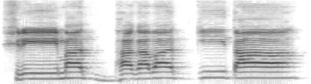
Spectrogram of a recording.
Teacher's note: व के बाद जो द है इस पर भी हमको आघात देना है।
